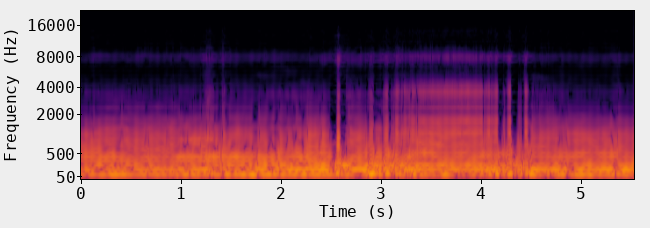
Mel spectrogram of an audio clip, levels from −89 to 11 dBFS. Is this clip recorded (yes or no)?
no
